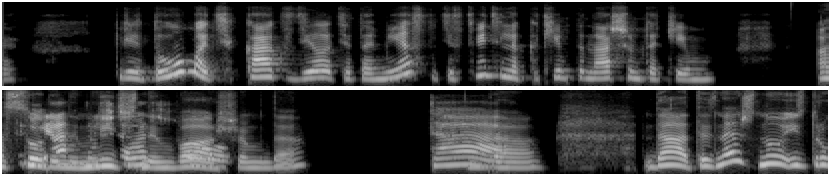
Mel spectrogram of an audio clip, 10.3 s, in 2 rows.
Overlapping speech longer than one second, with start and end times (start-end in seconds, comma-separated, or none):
5.2-6.6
